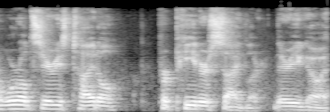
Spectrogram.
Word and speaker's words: Seidler: their first ever World Series title for Peter Seidler. There you go. I said it correctly this time. Sorry for mispronouncing his name the first go around, but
